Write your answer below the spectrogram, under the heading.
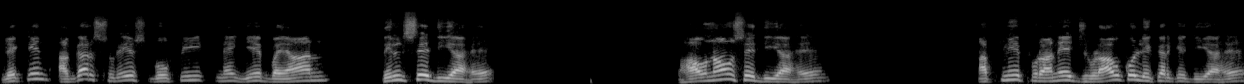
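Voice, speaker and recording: A man speaking as a political analyst on a panel, building his points in a measured way with repeated phrases. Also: fairly high pitch, expressive, no echo. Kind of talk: panel discussion commentary.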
